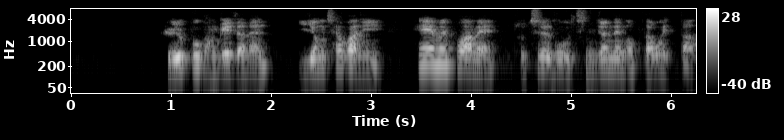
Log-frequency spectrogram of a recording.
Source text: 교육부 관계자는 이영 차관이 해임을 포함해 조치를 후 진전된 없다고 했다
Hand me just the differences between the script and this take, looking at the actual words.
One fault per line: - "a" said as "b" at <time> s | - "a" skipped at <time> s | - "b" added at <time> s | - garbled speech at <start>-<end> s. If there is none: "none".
none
